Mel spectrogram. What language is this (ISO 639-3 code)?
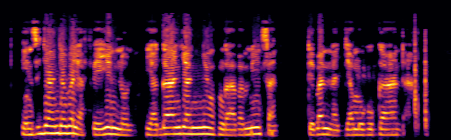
lug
